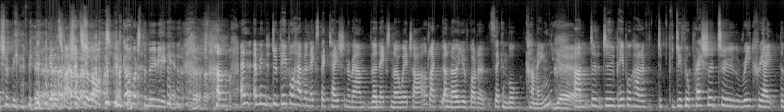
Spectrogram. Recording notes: In this session, which was recorded at the 2019 Newcastle Writers Festival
